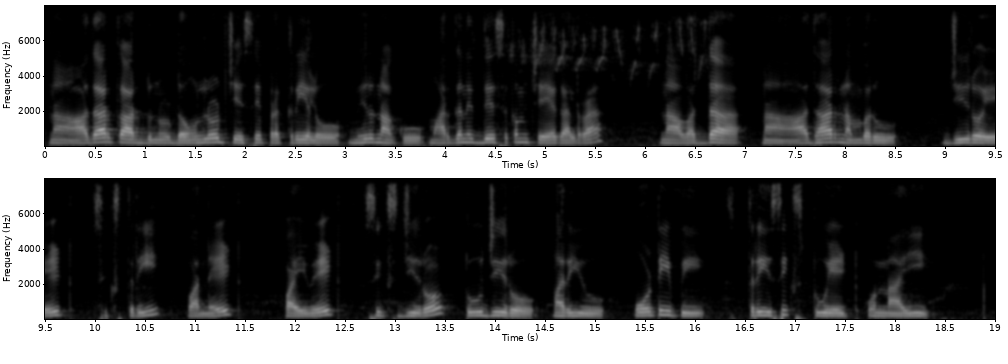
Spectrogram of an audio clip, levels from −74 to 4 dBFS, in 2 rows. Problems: constant background noise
